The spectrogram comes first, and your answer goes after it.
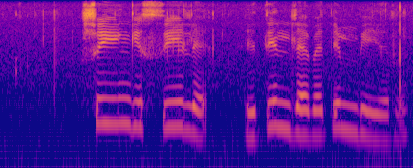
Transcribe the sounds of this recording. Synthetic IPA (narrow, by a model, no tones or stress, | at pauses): ʂijiŋɡisilɛ | ɦitind͡ɮʱɛβɛtimbiːr̤i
